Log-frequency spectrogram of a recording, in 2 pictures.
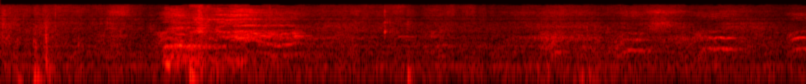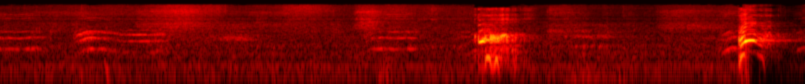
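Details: Mr. Orange, a three-week-old French Bulldog puppy, wants to be picked up. He gives a few faint whimpers that rise and fall and some short yips. Sharp knocks and clicks come between them.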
